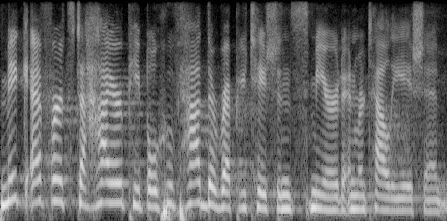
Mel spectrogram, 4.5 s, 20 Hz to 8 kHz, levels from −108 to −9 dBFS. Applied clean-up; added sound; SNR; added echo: none; none; none; none.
